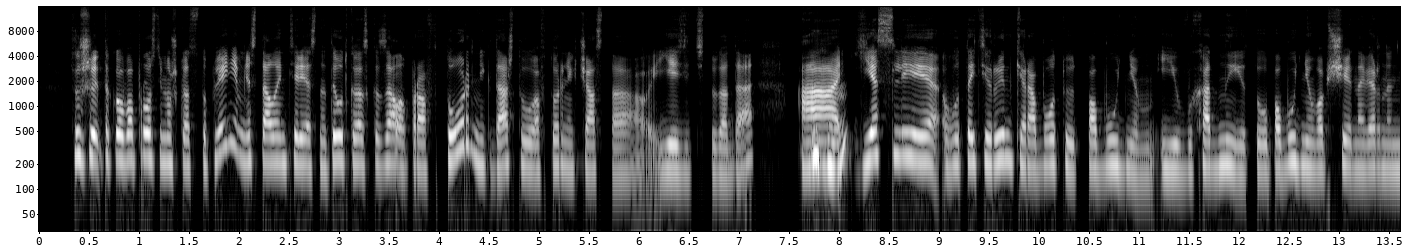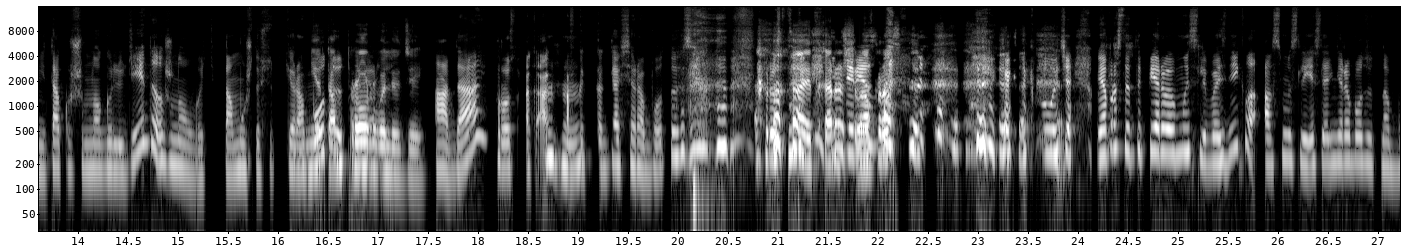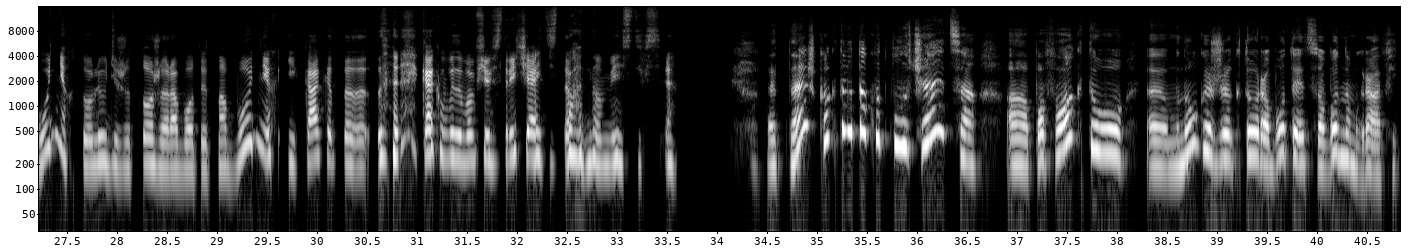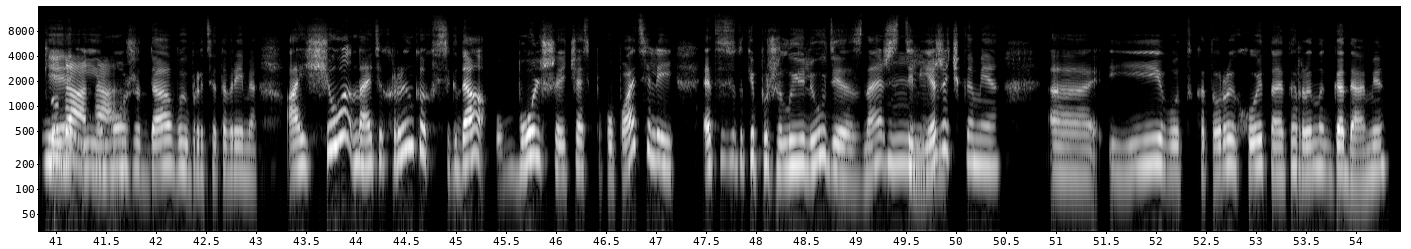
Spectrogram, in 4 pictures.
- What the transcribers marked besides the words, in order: tapping; laugh; chuckle; laughing while speaking: "Просто и интересно. Как так получа"; laugh; other background noise; chuckle; laughing while speaking: "в одном месте все?"
- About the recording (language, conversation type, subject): Russian, podcast, Пользуетесь ли вы фермерскими рынками и что вы в них цените?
